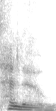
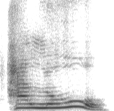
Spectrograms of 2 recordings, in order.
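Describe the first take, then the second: First: The vowels are closed and nasal-sounding. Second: The vowels are open with the jaw dropped. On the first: The speaker calls it wrong. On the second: The speaker calls it right. "The jaw and the mouth go south and don't close around the nose"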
